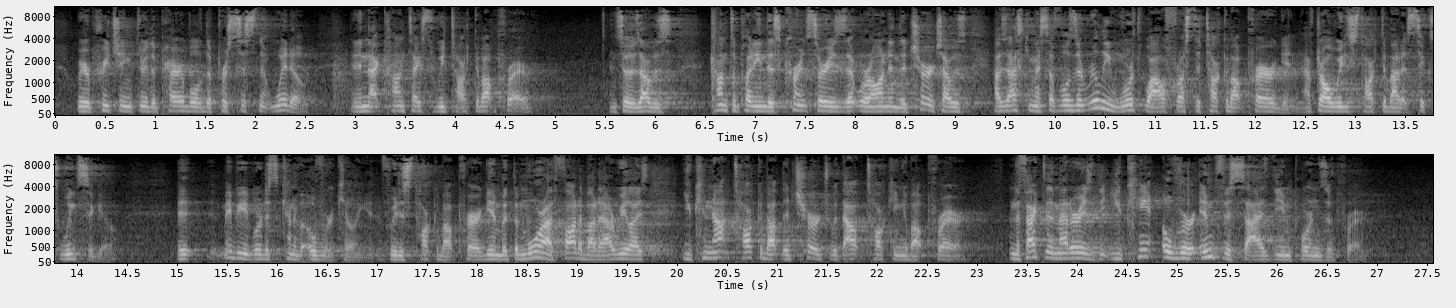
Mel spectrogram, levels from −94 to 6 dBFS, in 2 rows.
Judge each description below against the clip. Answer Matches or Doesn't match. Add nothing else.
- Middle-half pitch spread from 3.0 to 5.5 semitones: Doesn't match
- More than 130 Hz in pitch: Matches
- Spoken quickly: Matches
